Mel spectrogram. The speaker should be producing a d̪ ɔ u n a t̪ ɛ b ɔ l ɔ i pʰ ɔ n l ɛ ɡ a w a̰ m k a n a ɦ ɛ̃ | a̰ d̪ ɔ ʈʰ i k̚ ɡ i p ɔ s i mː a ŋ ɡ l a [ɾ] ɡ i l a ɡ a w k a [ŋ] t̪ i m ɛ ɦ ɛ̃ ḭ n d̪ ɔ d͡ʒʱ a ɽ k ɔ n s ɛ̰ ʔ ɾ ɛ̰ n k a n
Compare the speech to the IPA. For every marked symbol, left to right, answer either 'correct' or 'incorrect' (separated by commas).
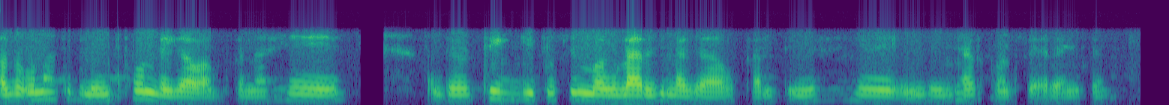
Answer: correct, incorrect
